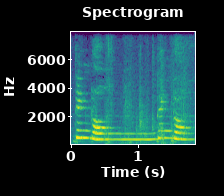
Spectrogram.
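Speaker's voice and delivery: sung high like a doorbell chime; high sung ding dong doorbell. A narrator's reading. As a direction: chime it high, two notes. Doorbell rings in story.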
